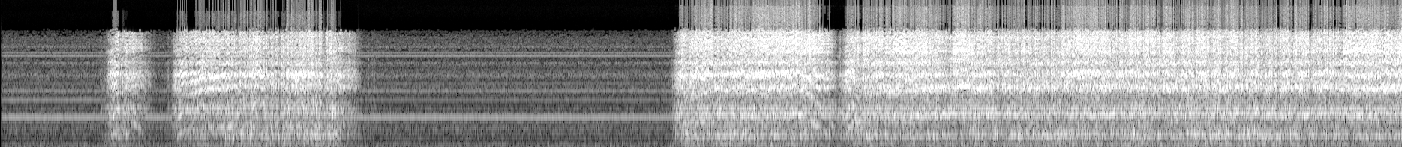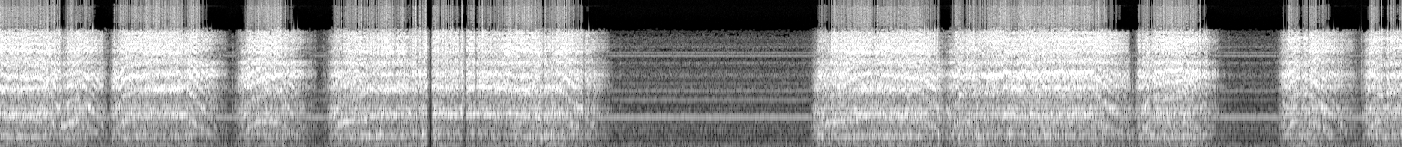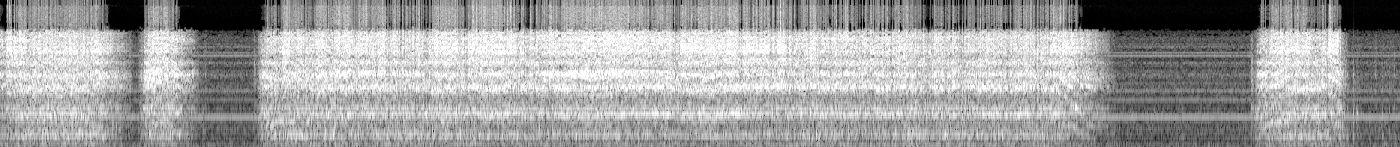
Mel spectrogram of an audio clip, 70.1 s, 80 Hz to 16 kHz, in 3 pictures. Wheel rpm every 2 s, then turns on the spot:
0, 60, 150, 10, 0, 30, 180, 160, 230, 220, 230, 220, 140, 120, 90, 230, 120, 0, 70, 160, 190, 90, 50, 170, 70, 80, 220, 220, 220, 220, 240, 230, 40, 40, 100.
42-44 68-70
